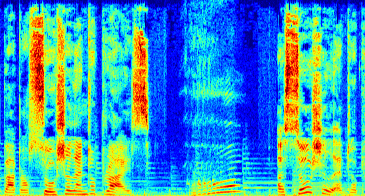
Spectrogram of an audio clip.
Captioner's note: Huti hoots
